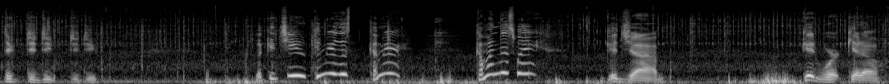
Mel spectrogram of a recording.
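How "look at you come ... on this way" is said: very high, rising come here. Real, not acted. Dad coaxes toddler.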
